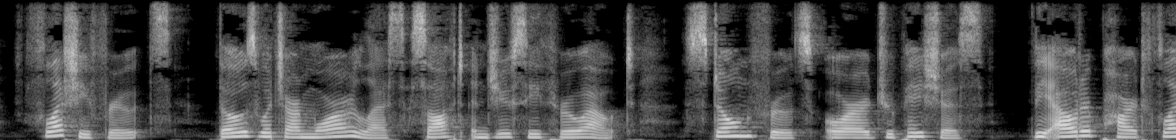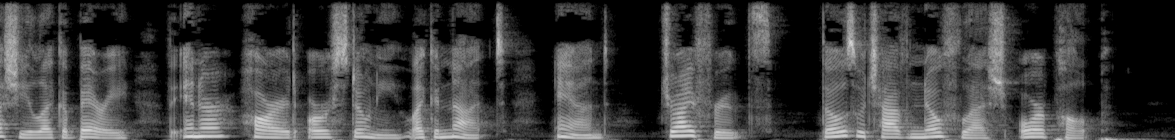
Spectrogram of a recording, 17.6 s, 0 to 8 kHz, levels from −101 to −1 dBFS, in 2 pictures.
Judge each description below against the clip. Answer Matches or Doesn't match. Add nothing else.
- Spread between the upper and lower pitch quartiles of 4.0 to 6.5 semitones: Matches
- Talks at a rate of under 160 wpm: Matches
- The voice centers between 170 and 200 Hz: Matches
